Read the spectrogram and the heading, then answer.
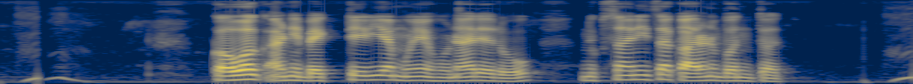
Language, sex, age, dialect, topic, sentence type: Marathi, male, <18, Southern Konkan, agriculture, statement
